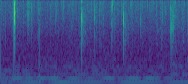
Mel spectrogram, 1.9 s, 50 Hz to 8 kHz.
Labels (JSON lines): {"label": "biophony, midshipman", "recorder": "SoundTrap 500"}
